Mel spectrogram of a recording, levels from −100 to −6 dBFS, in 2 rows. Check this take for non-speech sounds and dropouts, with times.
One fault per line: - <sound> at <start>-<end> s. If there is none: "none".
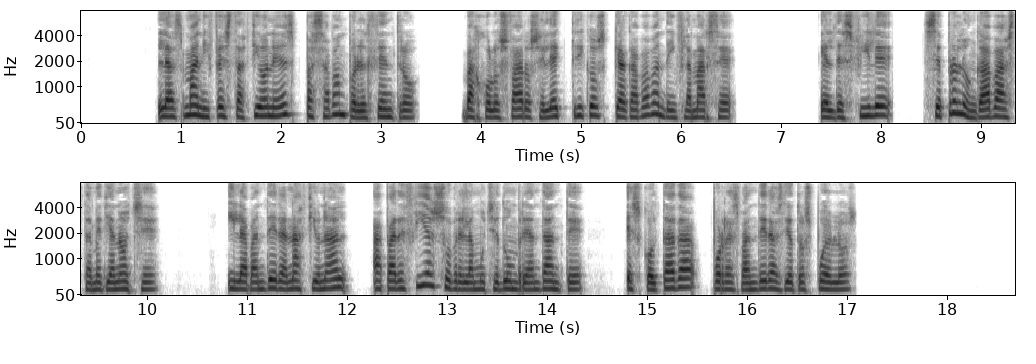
none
